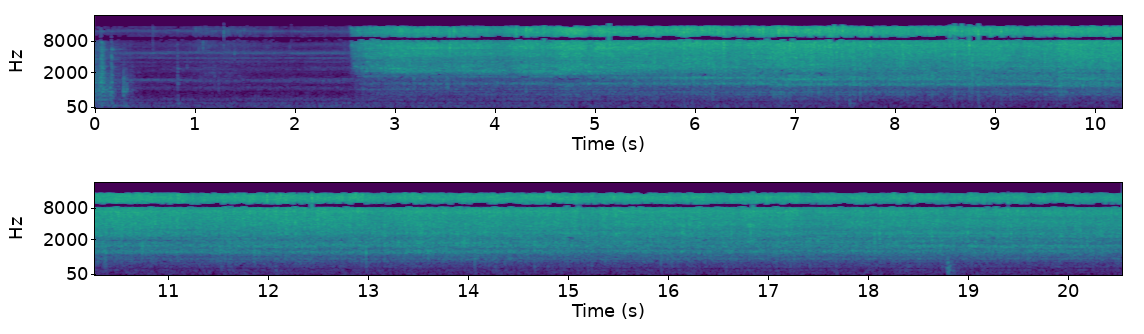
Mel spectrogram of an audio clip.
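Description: Raw chicken breast strips frying in hot lard in a pot: a loud, steady sizzle that starts suddenly about two and a half seconds in as the meat goes into the fat.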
